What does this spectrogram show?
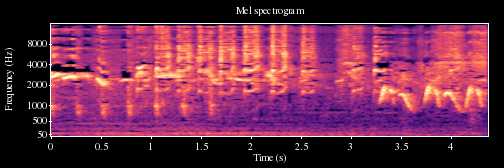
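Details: A captive fighting Chinese hwamei (Garrulax canorus) that holds its wings high pours out loud, varied phrases of rich whistles and harsh squawky notes, then rolling, up-and-down whistled slurs, over a low background hum.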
